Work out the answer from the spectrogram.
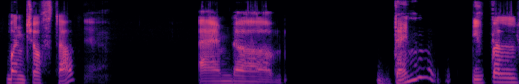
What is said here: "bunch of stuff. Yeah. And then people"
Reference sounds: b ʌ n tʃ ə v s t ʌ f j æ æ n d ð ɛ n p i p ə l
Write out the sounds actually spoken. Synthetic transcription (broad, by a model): b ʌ n tʃ ə v s t ʌ f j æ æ n d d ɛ n p i p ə l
